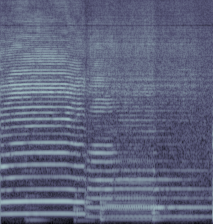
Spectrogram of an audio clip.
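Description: Tenor saxophone holding a long low note, then stepping down to a lower held note a little before halfway, with cello sounding underneath in a live jazz group.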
